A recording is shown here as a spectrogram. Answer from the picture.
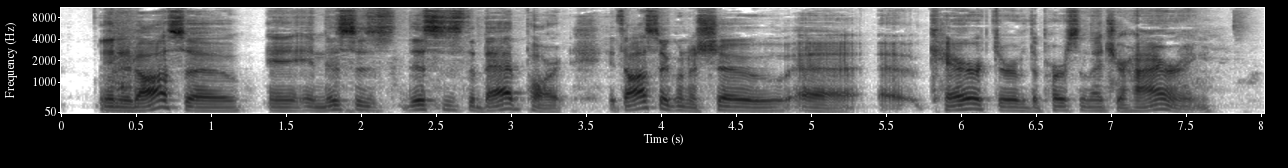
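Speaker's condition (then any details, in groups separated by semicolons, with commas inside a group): No condition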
